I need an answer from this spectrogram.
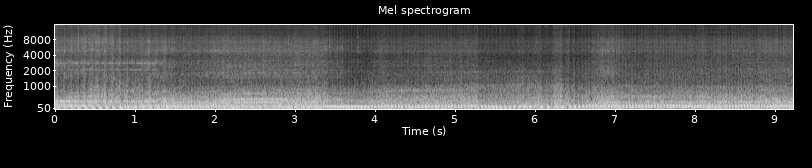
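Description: TVS Metro Plus 110 cc single-cylinder motorcycle engine running under way, its pitch rising and falling with the throttle, with wind rush on a helmet-mounted microphone. A steady high tone sounds over the engine for about the first second.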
